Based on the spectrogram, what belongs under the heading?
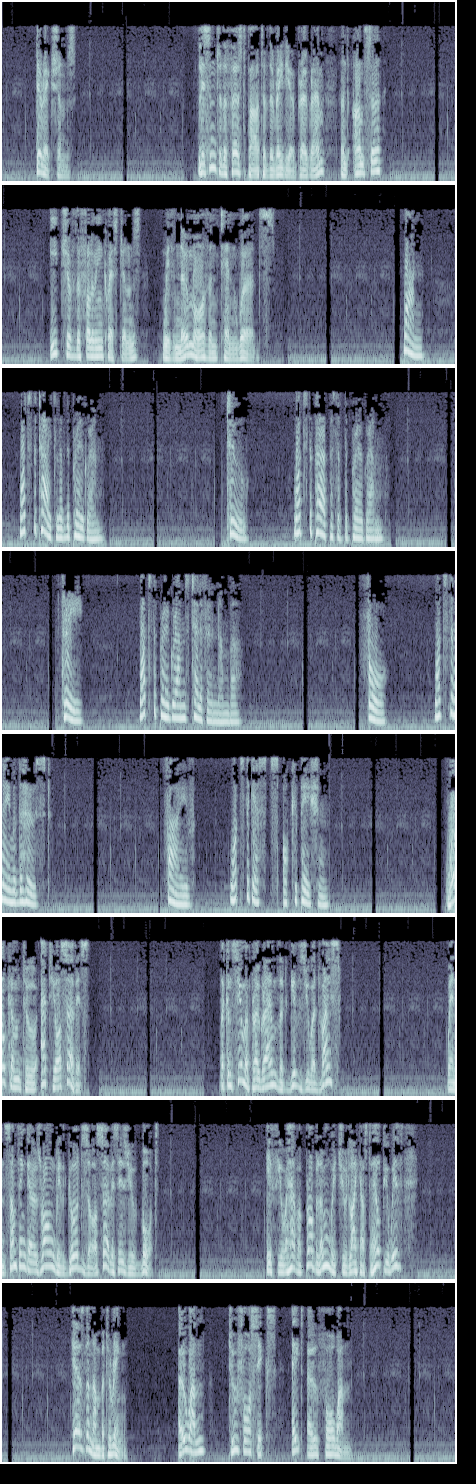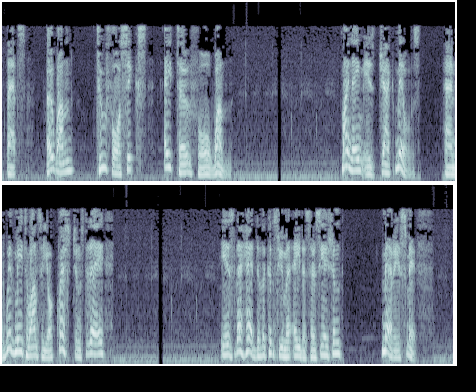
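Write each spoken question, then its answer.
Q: What's the title of the program?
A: At Your Service

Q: What's the purpose of the program?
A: To give consumers advice when something goes wrong with goods or services they've bought

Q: What's the program's telephone number?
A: 01-246-8041

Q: What's the name of the host?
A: Jack Mills

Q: What's the guest's occupation?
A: Head of the Consumer Aid Association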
